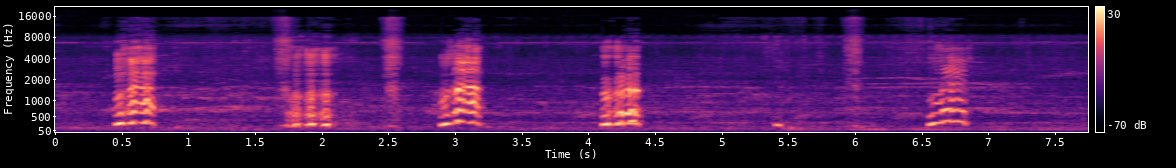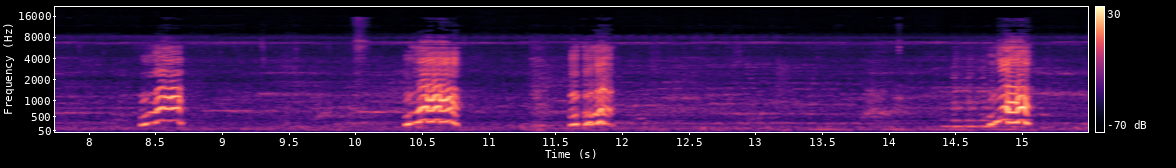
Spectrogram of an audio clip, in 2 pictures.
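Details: Domestic goat during its fifth birthing: a long series of short, quavering bleats, about ten in fifteen seconds at irregular intervals, some louder and some softer, over a faint low hum.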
